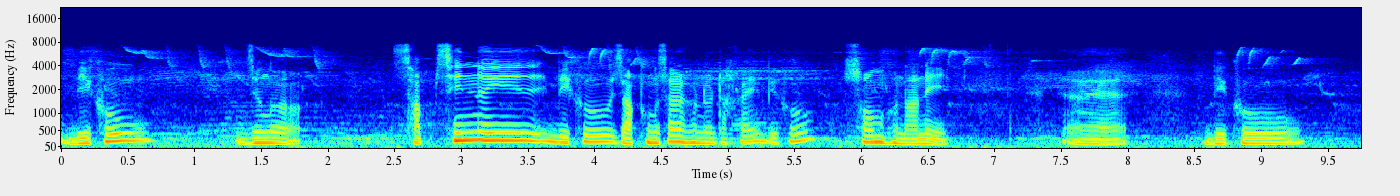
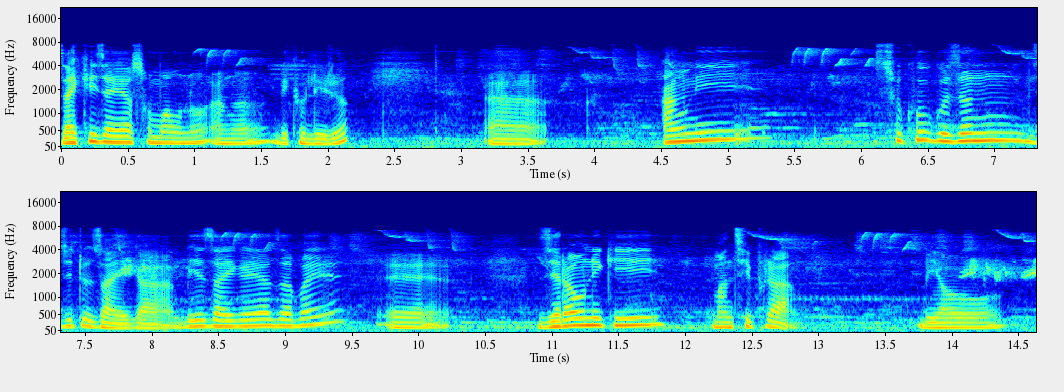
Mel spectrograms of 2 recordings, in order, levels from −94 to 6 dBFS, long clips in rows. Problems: constant background noise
